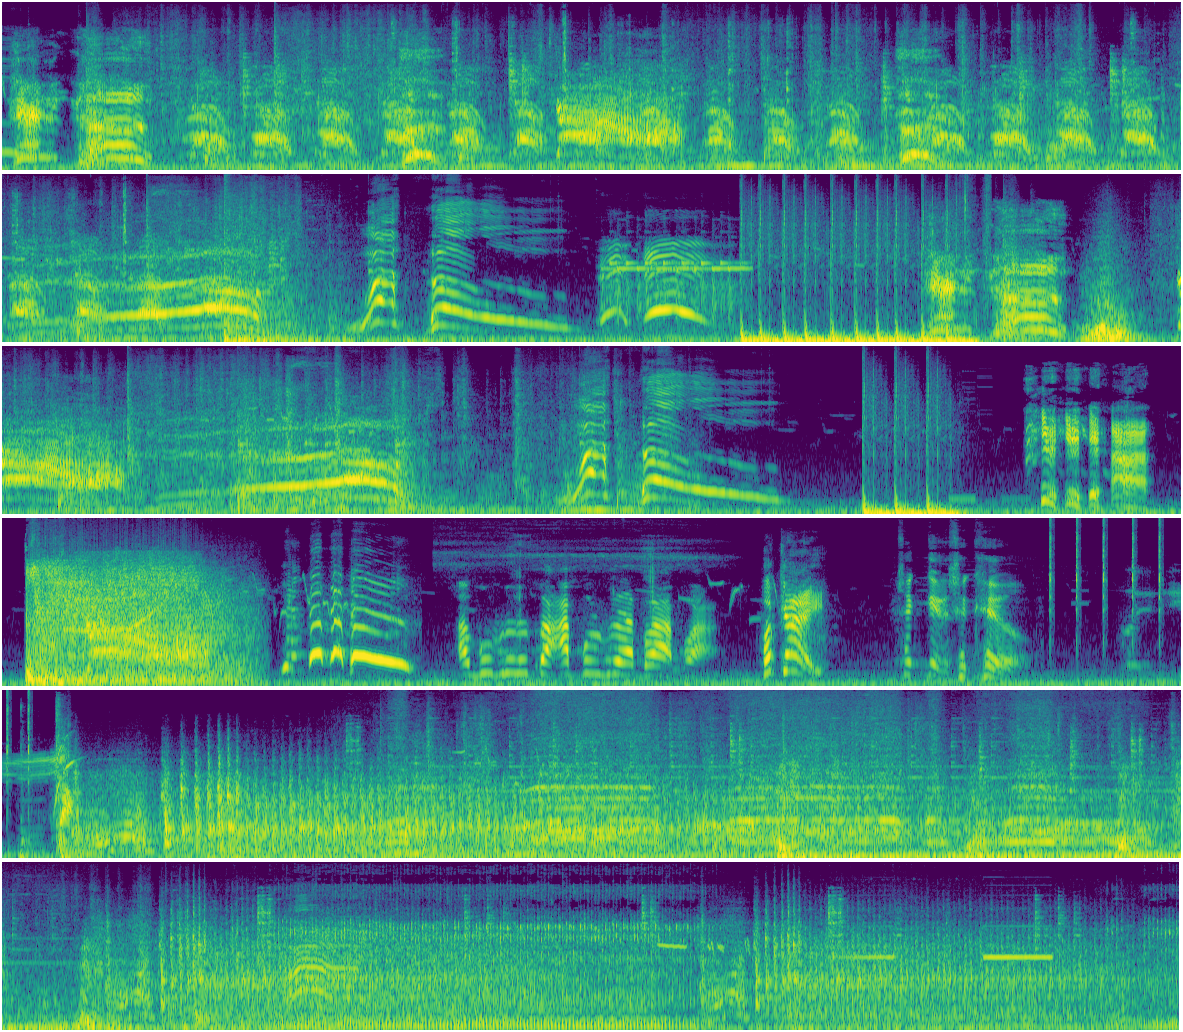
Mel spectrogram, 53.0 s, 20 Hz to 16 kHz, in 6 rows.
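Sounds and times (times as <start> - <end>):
rapid clattering sound effect: 1.0 - 11.4, 35.9 - 53.0
cartoon character cries and groans: 11.6 - 13.2, 22.0 - 23.6, 29.1 - 29.7
cartoon character laughing: 25.4 - 26.4, 28.6 - 29.8.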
